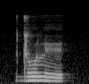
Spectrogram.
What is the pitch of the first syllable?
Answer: high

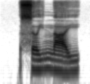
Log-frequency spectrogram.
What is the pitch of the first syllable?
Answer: rising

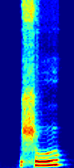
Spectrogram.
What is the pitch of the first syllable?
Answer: rising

